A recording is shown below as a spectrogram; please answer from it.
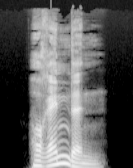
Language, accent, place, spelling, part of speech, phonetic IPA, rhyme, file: German, Germany, Berlin, horrenden, adjective, [hɔˈʁɛndn̩], -ɛndn̩, De-horrenden.ogg
- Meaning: inflection of horrend: 1. strong genitive masculine/neuter singular 2. weak/mixed genitive/dative all-gender singular 3. strong/weak/mixed accusative masculine singular 4. strong dative plural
